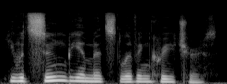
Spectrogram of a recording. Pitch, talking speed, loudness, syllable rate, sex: 135 Hz, 185 wpm, -19 LUFS, 5.3 syllables/s, male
